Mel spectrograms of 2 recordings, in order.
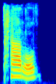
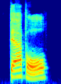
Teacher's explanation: the P in paddle is aspirated. So you get paddle but the P in double is not aspirated.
